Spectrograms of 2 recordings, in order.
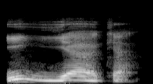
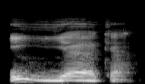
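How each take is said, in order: The two takes are said the same way.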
